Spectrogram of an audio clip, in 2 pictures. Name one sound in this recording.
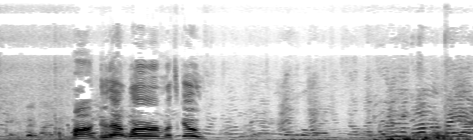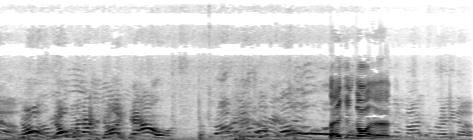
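A girl speaks excitedly up close.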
